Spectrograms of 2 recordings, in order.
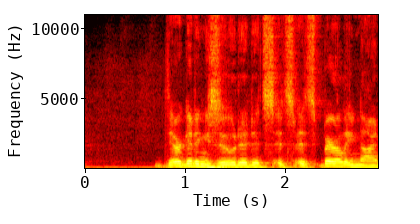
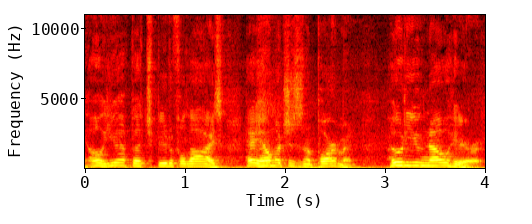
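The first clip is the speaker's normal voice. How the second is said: higher, mocking flattering voice; mock sweet-talking stranger; 6 semitones higher than usual. Retelling the intruders' flattery to viewers, mocking higher voice. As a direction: imitate a smooth-talking intruder buttering him up. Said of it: "you wouldn't believe what they were telling me".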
